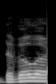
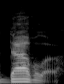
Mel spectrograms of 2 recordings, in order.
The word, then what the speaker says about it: Dava: te Texas um it's his name is Marcos Dava not not Dilla or Deva it's Dava like I got straight from the coach's show straight from coach Walters himself that's how it's pronounced so but what if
